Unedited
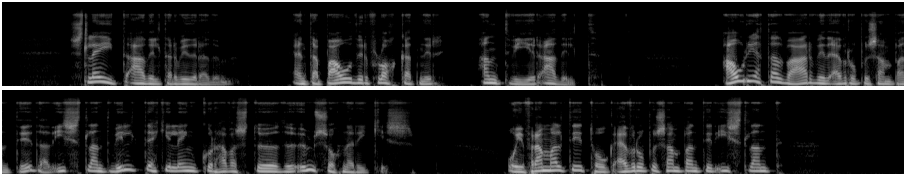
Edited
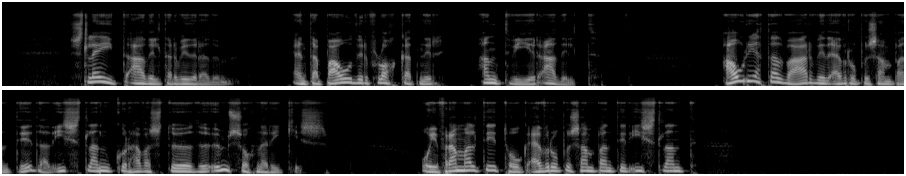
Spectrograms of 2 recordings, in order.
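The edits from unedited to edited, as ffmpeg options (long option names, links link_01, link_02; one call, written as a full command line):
ffmpeg -i in.wav -filter_complex "[0:a]asplit=2[link_01][link_02];[link_01]atrim=end=10.002[link_03];[link_02]atrim=start=10.858[link_04];[link_03][link_04]acrossfade=duration=0.004:curve1=hsin:curve2=hsin" out.wav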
